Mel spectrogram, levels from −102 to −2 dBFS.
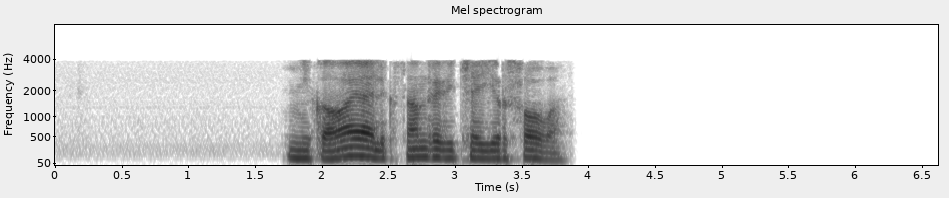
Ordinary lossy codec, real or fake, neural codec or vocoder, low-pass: AAC, 16 kbps; fake; codec, 16 kHz, 2 kbps, FunCodec, trained on Chinese and English, 25 frames a second; 7.2 kHz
